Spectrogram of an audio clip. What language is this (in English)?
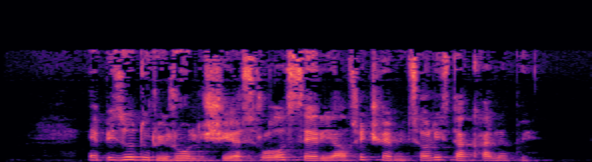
Georgian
